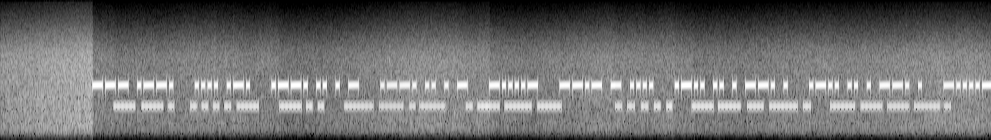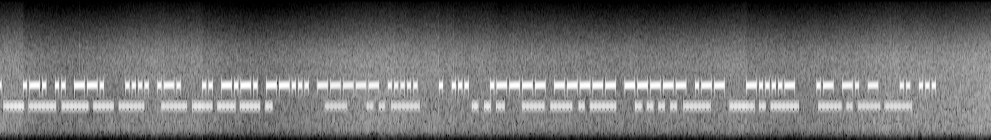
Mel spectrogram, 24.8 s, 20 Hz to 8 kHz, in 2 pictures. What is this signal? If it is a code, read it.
Morse code, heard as two keyed tones. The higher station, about 30 wpm, 1230 Hz: OP HR PIET PIET - QTH LIEGE LIEGE - RIG HR IC705 ES 100W - ANT IS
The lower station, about 16 wpm, 750 Hz: G4DQJ 599 09 TU SQ4KY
